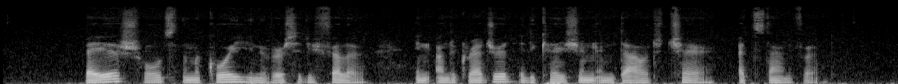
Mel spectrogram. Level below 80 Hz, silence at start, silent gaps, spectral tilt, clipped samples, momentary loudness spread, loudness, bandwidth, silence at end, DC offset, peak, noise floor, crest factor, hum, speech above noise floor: -42 dBFS; 0.7 s; none; -6.5 dB/octave; under 0.1%; 10 LU; -22 LUFS; 16 kHz; 0.05 s; under 0.1%; -4 dBFS; -51 dBFS; 20 dB; none; 30 dB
